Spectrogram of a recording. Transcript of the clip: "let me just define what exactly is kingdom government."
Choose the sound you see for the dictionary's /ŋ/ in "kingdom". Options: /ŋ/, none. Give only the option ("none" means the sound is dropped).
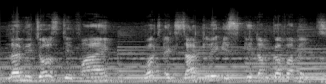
none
